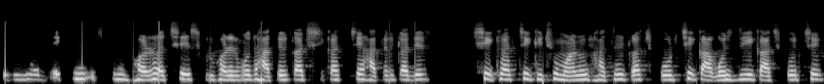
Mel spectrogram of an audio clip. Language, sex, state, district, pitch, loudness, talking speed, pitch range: Bengali, female, West Bengal, North 24 Parganas, 220 Hz, -15 LUFS, 160 wpm, 215-235 Hz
